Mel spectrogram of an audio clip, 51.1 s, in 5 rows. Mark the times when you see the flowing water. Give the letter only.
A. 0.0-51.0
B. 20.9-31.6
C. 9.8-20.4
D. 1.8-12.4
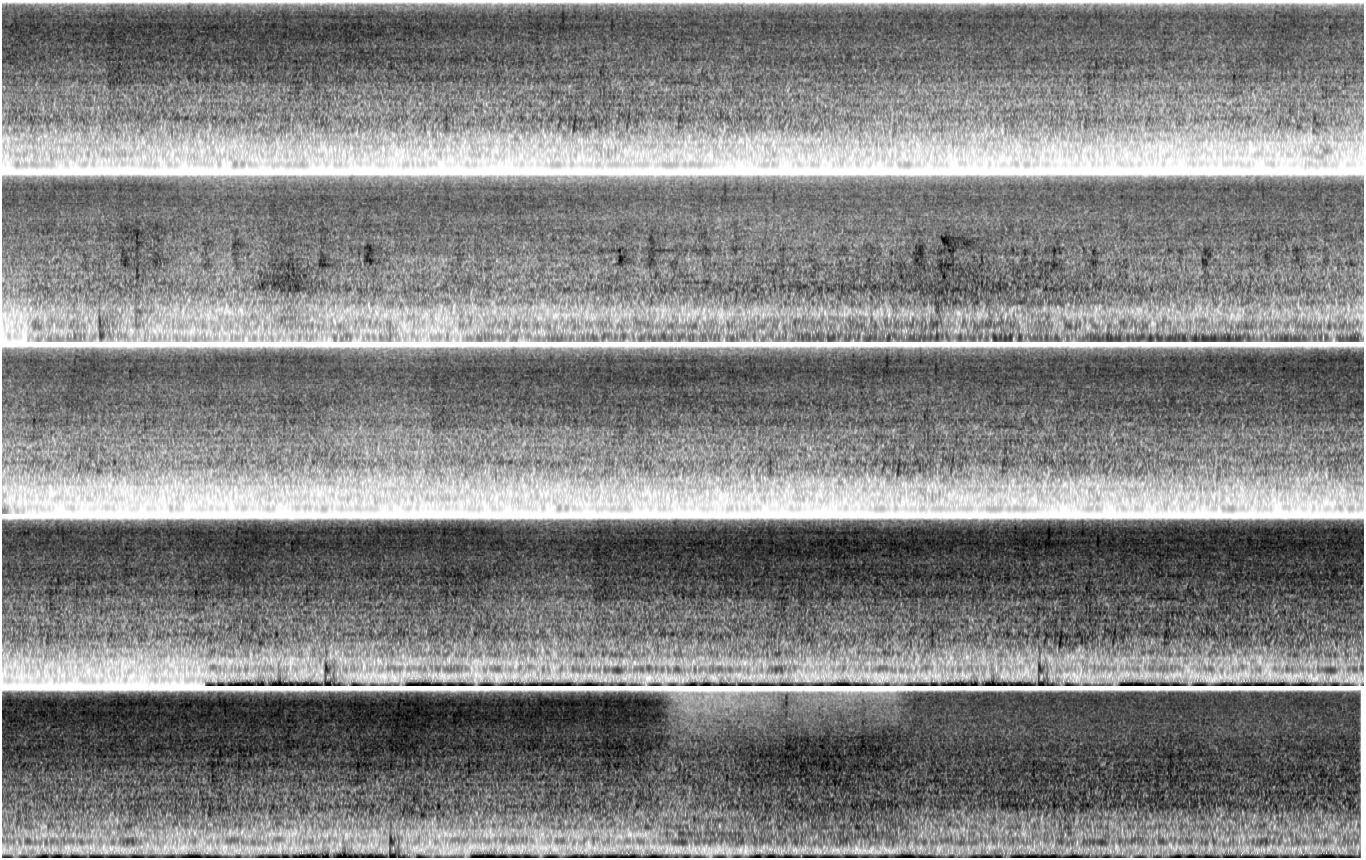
A.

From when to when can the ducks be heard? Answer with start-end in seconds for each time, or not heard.
9.8-20.4.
